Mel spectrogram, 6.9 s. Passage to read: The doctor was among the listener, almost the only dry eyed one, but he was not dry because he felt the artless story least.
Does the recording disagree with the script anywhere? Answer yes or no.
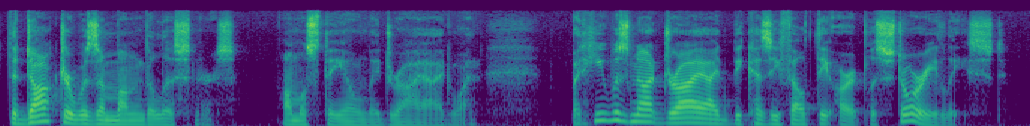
yes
